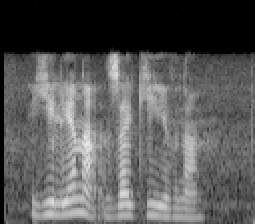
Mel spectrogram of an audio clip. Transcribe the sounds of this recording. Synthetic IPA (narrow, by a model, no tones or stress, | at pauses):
jelʲena̰zakʲijevna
